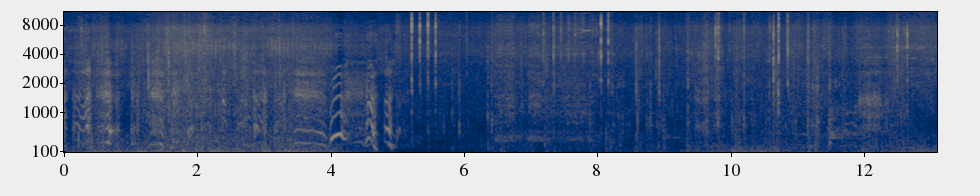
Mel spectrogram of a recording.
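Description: Santa Cruz 5010 mountain bike rolling down a dirt forest trail: heavy wind and trail rumble on the camera microphone for the first four seconds, then quieter rolling with scattered sharp clicks and rattles from the bike, the rumble building again near the end.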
